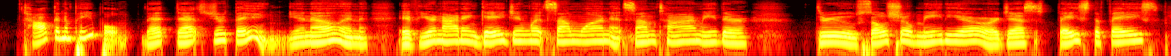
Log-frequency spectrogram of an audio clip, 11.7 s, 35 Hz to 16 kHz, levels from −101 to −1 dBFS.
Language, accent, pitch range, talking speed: English, American, 130-185 Hz, 130 wpm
